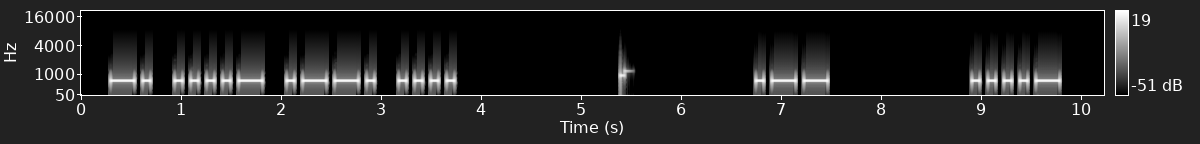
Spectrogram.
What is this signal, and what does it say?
Morse code, heard as a keyed tone, about 15 wpm, spaced as for 10 wpm, 700 Hz. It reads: N4PH W4
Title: USA Call Signs - 4 Characters - 6x Character Spacing - 15wpm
